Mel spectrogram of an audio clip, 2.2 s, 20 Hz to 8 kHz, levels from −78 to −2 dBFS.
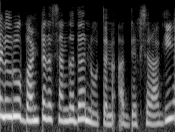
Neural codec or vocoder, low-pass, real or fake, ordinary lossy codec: codec, 44.1 kHz, 7.8 kbps, Pupu-Codec; 7.2 kHz; fake; MP3, 64 kbps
